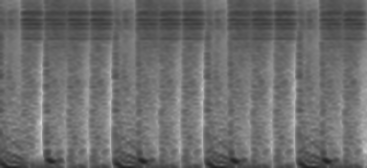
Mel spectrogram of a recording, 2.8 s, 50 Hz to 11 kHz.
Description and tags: Distorted dnb loop
A heavily distorted, two bar long drum loop useful for drum and bass and jungle
174 BPM
dnb, drums, loop, jungle, bass, hard, drum, beat, distorted, 174, bar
